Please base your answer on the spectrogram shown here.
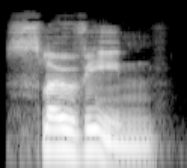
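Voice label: "slovene", British English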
